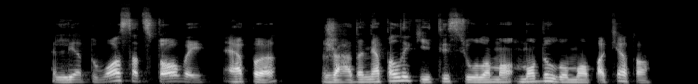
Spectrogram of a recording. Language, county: Lithuanian, Šiauliai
